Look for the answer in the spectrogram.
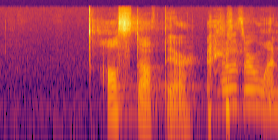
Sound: laughs

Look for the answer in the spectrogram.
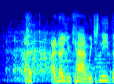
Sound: audience laughing

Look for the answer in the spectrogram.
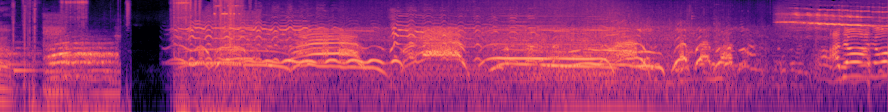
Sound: shout with excitement

